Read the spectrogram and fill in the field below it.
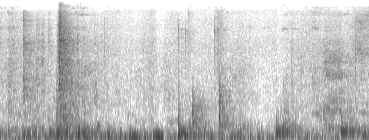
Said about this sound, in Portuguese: Abre-nos a porta de casa, aflita, a idade que pesa, a diabetes e a carta.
